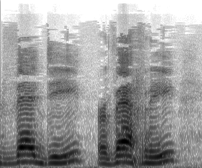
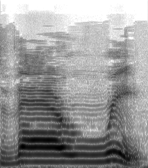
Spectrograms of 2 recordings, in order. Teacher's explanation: make sure that the r sound is strong and your lips are coming forward your tongue is back and you push out the r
